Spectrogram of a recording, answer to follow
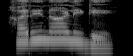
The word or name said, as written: ಹರನಾಳಿಗೆ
